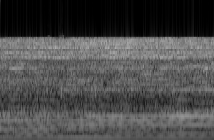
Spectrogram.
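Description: Steady electric hum from the band's amplifiers, a low unchanging drone with several higher tones held over it while the instruments are not being played.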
